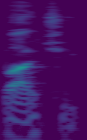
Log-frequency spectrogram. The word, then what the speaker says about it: bocce: He goes twice a week to the Italian-American social club's bocce court. Actually, they pronounce it boce, I hear, where he plays 2 games.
